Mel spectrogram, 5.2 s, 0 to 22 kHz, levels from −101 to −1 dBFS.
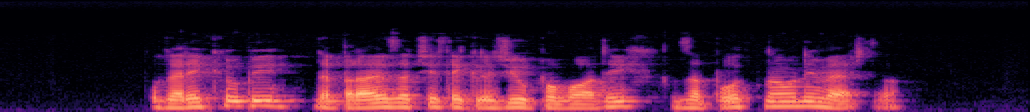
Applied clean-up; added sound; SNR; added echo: none; none; none; none.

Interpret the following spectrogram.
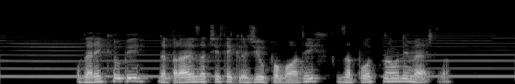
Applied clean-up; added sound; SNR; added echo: none; Wind instrument, woodwind instrument; 15 dB; none.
